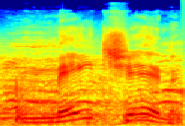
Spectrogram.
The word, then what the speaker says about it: Machen: So he did tell it's Machen, like the month.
